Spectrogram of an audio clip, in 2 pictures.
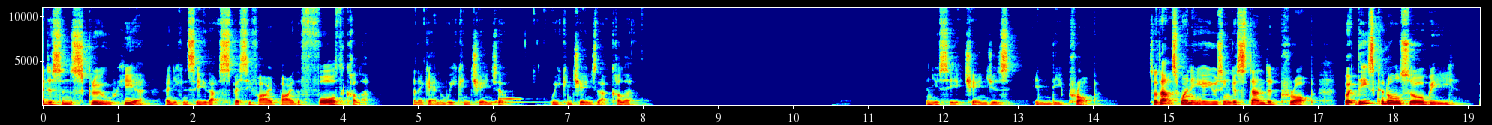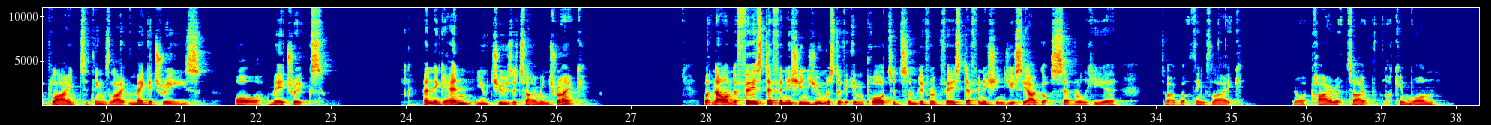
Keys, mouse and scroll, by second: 4.9 right click, 6.6 click, 7.8 click, 9.3 click, 10.4 click, 14.7 click, 17.4 middle click, 17.9 middle click, 18.2 middle click, 20.2 click, 28.0 click, 34.8 click, 36.9 click.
